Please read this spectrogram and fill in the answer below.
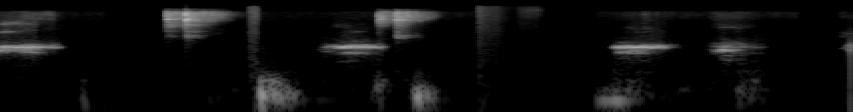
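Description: A few brief, clipped vocal sounds, hesitation noises between words, broken up by gaps of silence.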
